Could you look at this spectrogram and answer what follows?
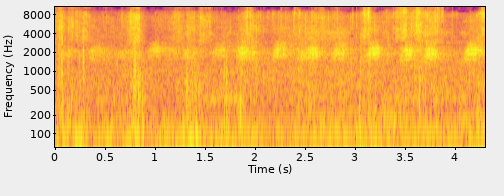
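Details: A duck gives short nasal calls in a steady series, roughly two to three per second, fairly faint against a constant low rumble of background noise.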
